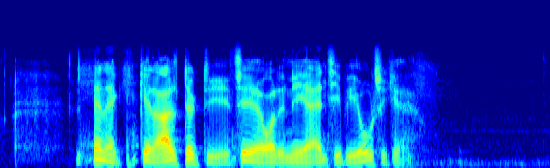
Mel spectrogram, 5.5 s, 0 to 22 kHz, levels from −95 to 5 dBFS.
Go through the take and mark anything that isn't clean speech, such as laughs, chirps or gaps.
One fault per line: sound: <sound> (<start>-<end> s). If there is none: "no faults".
sound: dropout (0.8-1.0 s)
